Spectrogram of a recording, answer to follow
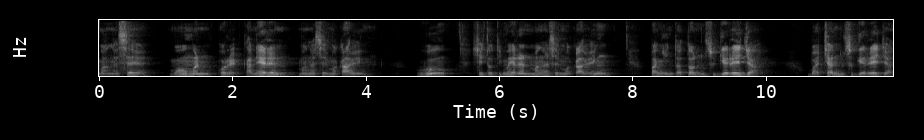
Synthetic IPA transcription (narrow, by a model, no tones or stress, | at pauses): maŋase | momanoɾekaneɾɛnmaŋasemakawɛŋ | uɦu | set̪ot̪imeɾɛnmaŋasemakawɛŋ | paŋint̪at̪ɔnsuɡeɾed͡ʒa | bat͡ʃansuɡeɾed͡ʒa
